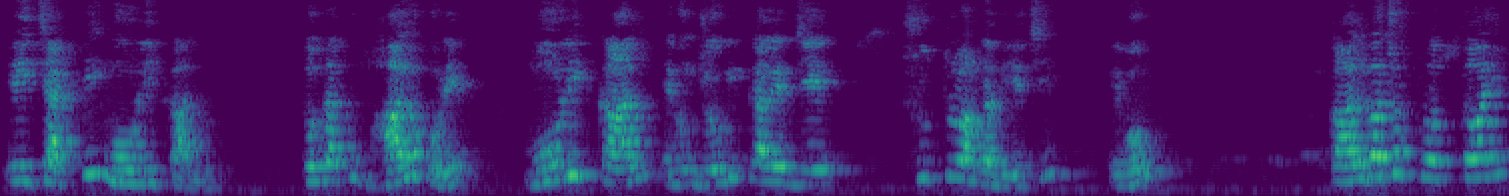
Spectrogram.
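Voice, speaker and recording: A man with a very high voice teaches a grammar lesson step by step, slowly drawing out words to show how they sound. He stands well away from the microphone in a strongly echoing room. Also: bright, forceful tone. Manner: methodical, drawing out words slowly to model pronunciation. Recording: very echoey room, mic far off.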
